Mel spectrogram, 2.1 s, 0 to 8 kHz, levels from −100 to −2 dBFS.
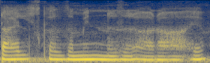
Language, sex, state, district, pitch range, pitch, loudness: Hindi, female, Arunachal Pradesh, Lower Dibang Valley, 170-185 Hz, 180 Hz, -14 LUFS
